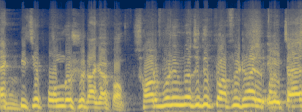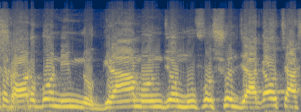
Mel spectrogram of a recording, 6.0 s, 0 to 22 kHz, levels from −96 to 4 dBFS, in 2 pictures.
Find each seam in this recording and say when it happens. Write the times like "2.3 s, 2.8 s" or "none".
1.3 s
